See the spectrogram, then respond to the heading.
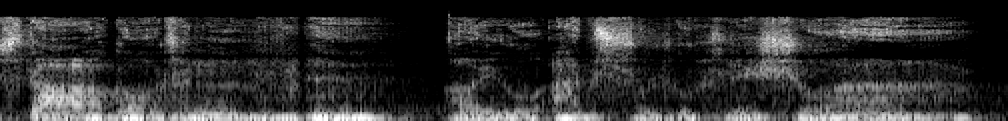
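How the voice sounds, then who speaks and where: A man does a put-on character voice, growling at a very slow pace with a very deep, low pitch, with clear echo and clear background noise. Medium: game stream. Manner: condescending, theatrical.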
